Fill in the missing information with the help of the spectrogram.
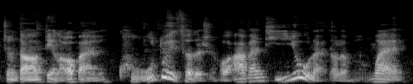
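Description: A woman storyteller narrating a children's tale in a calm, gentle voice. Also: extremely low pitch, fairly quick. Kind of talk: reading a children's story aloud.

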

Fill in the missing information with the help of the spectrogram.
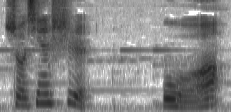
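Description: A woman's voice: medium pitch, animated, faint music behind. Patient woman teaching pronunciation. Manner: patient, repeats example words slowly for practice. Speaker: language teacher. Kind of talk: explaining Japanese pitch accent.

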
